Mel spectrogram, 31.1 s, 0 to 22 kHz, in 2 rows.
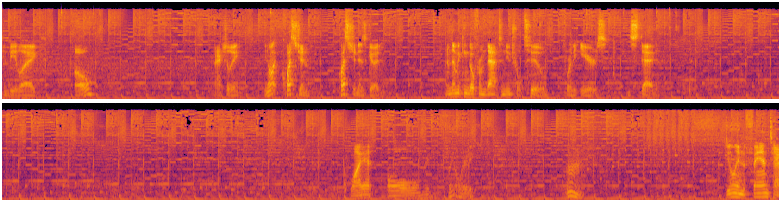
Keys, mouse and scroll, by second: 0.2 click, 0.5 click, 2.0 right click, 3.0-5.3 drag, 11.7 right click, 12.1 c.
